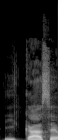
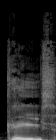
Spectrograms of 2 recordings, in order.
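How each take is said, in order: First: The name starts with an extra syllable. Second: The name is one single syllable. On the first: The speaker calls it wrong. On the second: The speaker calls it right.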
